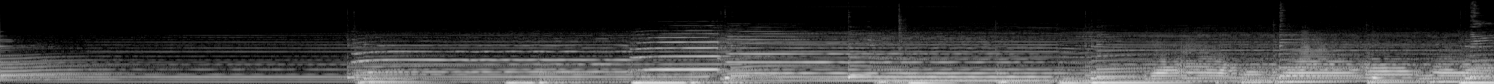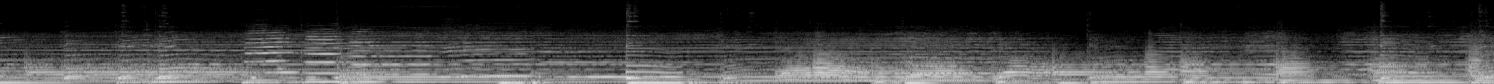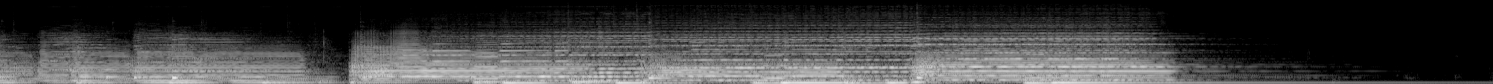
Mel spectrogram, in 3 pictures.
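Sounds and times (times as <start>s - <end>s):
bordello swing music: 0.1s - 44.0s.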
